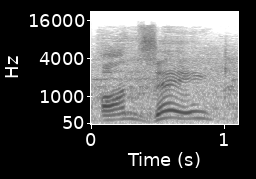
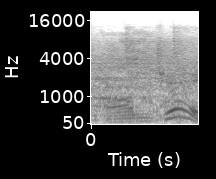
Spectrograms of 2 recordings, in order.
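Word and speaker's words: Anže: As in on Zay Kopitar. Turns out it's on J.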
